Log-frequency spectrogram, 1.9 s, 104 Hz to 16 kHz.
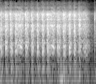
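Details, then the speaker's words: Turbo M52 E36, cranking after the engine heated and cooled, following no compression on cylinder 4 suspected from a stuck lifter holding a valve open: fast cranking pulses with an uneven gallop where one stroke comes up short, same as the night before. "just for fun I'm going to crank this thing and see if she gallops today now that it's got a chance to heat up and cool off again"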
